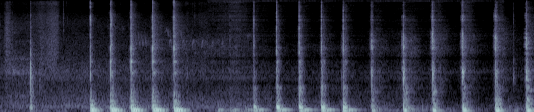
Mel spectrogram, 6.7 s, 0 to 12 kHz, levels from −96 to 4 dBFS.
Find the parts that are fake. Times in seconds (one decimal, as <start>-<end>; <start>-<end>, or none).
2.6-6.3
